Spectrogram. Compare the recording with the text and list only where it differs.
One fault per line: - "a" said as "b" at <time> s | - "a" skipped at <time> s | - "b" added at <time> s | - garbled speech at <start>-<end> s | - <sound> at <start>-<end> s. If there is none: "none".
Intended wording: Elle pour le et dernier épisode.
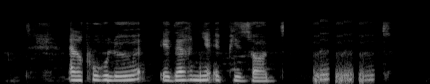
- laugh at 3.1-3.8 s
